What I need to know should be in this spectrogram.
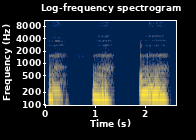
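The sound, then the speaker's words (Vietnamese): A man moaning in pain, three strained, low-pitched groans of roughly half a second each, evenly spaced with short silent pauses between them. “Tiếng rên rỉ vẫn phát ra.”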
